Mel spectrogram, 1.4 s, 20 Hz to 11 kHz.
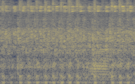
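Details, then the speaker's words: Yamaha R15 V2 on a cold start with a cold exhaust: lumpy, uneven low thump and rattle that wavers rather than settling; the owner says it is short of fuel. "cold start yan an ma malamig pa yung tambutso yan Yan oh ' ba kinakapos kapos yung gas niya"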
